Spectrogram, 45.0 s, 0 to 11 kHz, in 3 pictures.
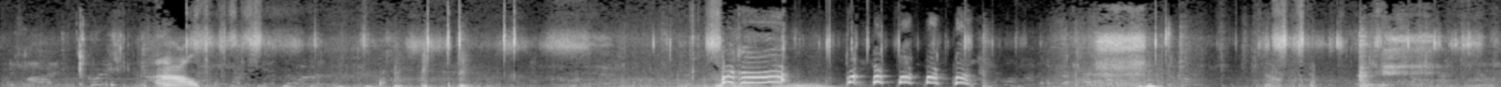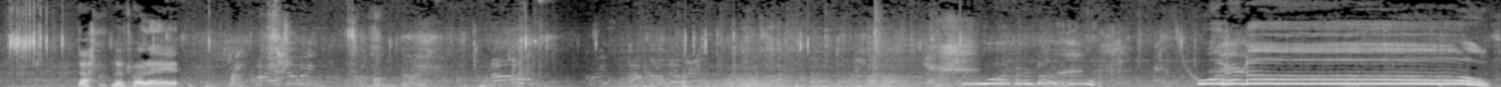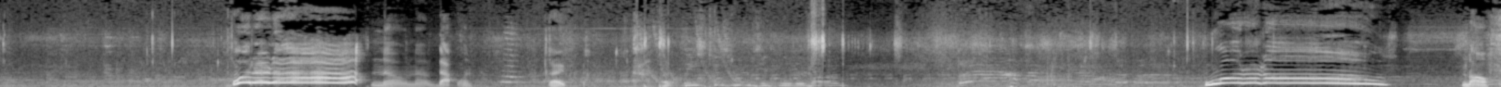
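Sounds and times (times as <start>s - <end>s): high-pitched yelps: 7.2s - 7.9s, 32.4s - 33.7s
long loud howl: 27.7s - 29.8s.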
